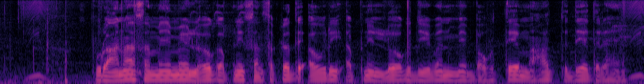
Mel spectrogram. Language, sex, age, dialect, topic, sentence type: Bhojpuri, male, 25-30, Northern, banking, statement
